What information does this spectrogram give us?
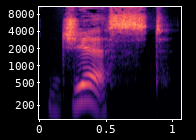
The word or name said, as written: gist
